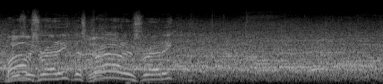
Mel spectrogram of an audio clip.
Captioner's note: crowd chatter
